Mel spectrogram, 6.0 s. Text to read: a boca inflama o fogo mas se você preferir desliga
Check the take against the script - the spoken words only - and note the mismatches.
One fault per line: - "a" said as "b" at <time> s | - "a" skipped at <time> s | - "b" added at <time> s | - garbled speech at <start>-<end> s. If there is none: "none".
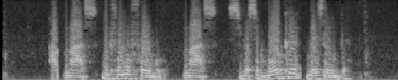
- "boca" said as "mas" at 0.9 s
- "preferir" said as "boca" at 3.9 s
